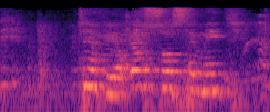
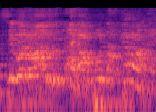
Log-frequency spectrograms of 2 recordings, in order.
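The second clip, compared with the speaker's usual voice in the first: retold yell; 6 semitones higher, 4 dB louder than usual. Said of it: "Ela grita de lá".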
